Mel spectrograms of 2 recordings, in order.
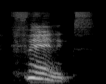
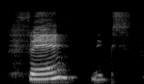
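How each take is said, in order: First: Said in the usual way. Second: "fênix" split with a pause after "fê"; syllable by syllable. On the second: Shown as a demonstration. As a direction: stress FÊ in "fênix", then a separate NIX. ("fênix" separado em duas sílabas) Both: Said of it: "paroxítona terminada em X".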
